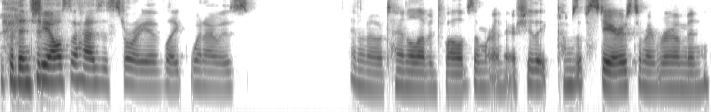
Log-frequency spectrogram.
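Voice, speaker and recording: A woman with an American accent and an unremarkable speaking voice talks at a medium pitch and fairly quick pace, with ordinary pitch variation and big swings in loudness, on a very clean recording with a silent background. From Texas. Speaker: country singer. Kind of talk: casual interview.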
